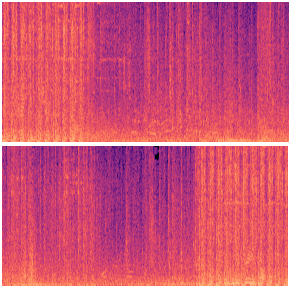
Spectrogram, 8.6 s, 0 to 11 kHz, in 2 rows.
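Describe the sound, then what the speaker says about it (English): Machine guns blaze during a Battlefield 1 Conquest battle at Achi Baba: loud, dense automatic fire that runs on and off across the scene over a busy backdrop of battlefield noise. "There's a machine gun!"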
